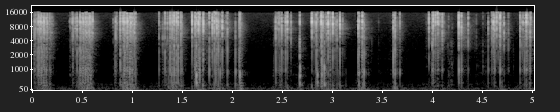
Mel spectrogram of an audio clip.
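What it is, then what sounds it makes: Plastic hair brush, textured back. Long nails scratch and tap the textured back of an oval, hollow pink plastic hair brush. The result is a run of short, crisp, bright scratchy bursts separated by brief silences, with almost no low end and no ringing after each stroke.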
